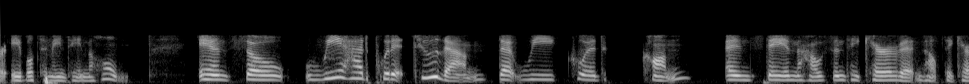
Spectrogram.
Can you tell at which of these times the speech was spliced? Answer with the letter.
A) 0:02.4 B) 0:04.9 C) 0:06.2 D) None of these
B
